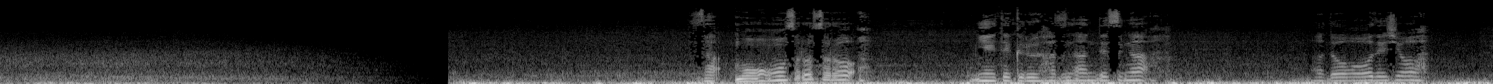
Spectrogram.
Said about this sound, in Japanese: 今日は風が強いです。この収録している音声に風の音が入ってしまっていたらすみません。ゴーゴーと私の耳元を風が吹き抜けていきます。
